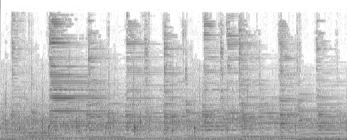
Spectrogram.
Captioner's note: clapping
